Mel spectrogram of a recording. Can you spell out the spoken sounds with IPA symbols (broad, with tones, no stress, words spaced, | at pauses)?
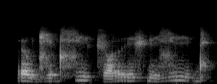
ɾə˧˩wd͡ʑɘ˧d ɕi˧ t͡ʃɔ˩˧ri˧ʒɗi˩˧ʑi˥˧d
